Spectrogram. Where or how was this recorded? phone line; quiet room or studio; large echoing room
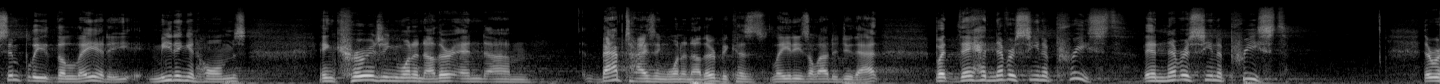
large echoing room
